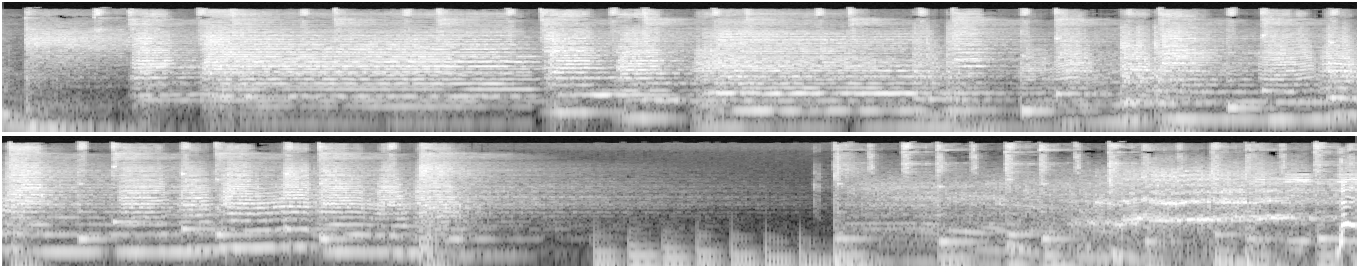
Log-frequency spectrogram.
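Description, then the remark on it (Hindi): Tires squeal loudly as a car skids, a long sustained screech with wavering harmonic pitch, followed by a brief drop and then a rougher, noisier scraping skid. “अरे अरे अरे अरे, देख के चला भाई।”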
